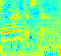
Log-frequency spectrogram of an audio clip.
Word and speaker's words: Lancaster: Next stop, oh wait, let's ask the locals how to pronounce it. – It's Lancaster. – Lancaster. Lancaster. – Yeah, it's Lancaster, Pennsylvania, that is.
